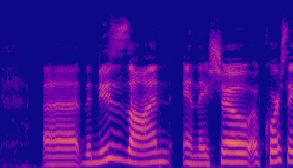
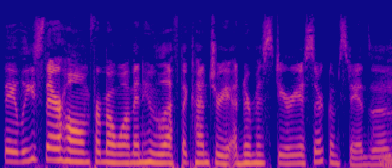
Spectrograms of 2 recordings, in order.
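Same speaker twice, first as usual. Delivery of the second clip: louder, declarative newspaper read; reading the story; 7 dB louder than usual. Acted. [name] reading the newspaper story to Anthony, loud declarative read. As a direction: announce each scandalous detail in mock report style. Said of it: "she starts reading the story".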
